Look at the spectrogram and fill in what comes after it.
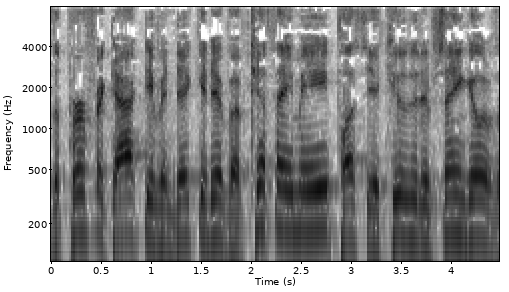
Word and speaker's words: tithemi: The verb here is tithemi. Looks like that in the Greek, T-I-T-H, long E-M-I, tithemi.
